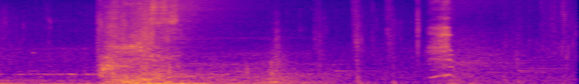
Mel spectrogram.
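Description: Footsteps rustle through dry brush and grass.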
